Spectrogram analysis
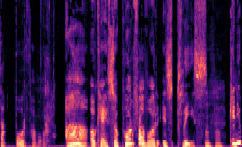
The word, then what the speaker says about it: por favor: to learn is that every single letter is pronounced and it's pronounced the same every time so unlike English where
